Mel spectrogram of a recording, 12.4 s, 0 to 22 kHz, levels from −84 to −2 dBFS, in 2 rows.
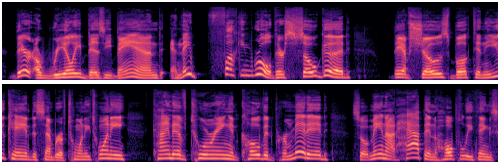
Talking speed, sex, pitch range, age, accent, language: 175 wpm, male, 130-185 Hz, 40-59, American, English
